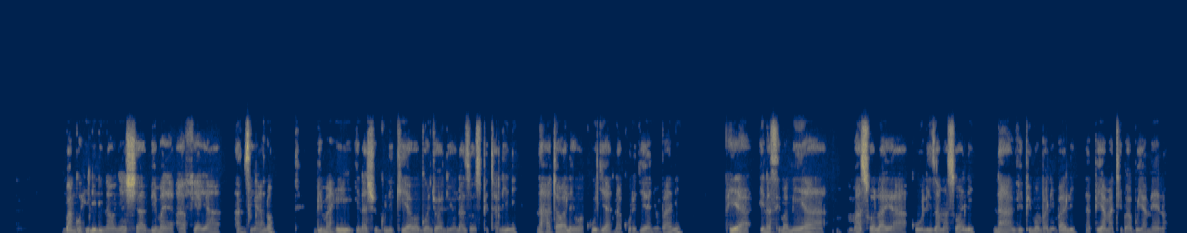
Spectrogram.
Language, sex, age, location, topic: Swahili, male, 25-35, Kisumu, finance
